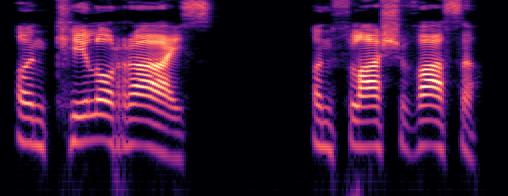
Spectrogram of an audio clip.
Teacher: Perceba que pronunciamos as duas palavras acentuadas.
